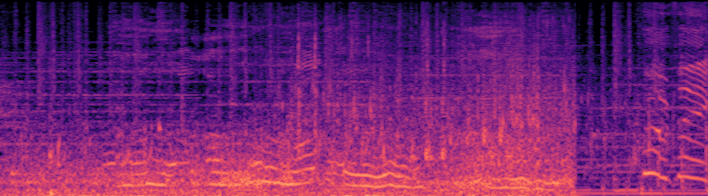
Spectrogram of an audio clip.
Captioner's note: fish monster screams in pain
